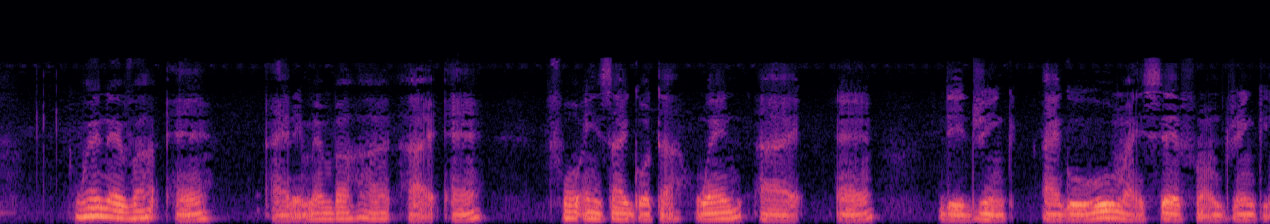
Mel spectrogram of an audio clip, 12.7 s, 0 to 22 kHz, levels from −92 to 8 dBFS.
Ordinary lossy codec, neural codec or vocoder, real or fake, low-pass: AAC, 24 kbps; none; real; 7.2 kHz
